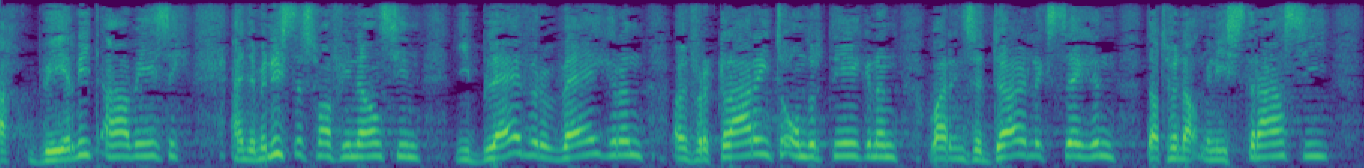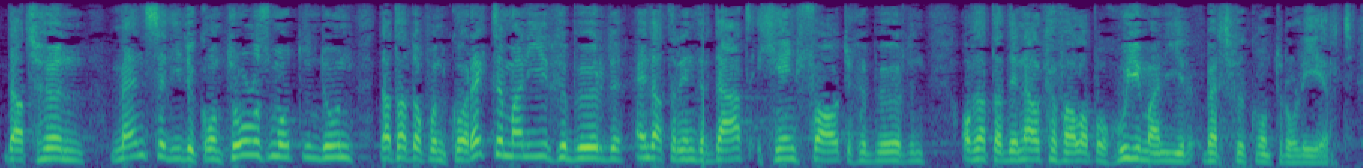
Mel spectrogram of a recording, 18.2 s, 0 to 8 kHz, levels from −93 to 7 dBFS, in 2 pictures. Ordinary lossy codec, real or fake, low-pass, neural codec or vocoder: none; real; 7.2 kHz; none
